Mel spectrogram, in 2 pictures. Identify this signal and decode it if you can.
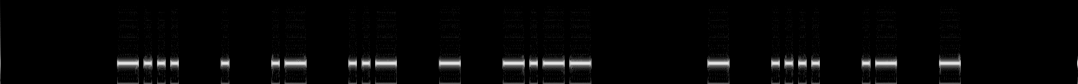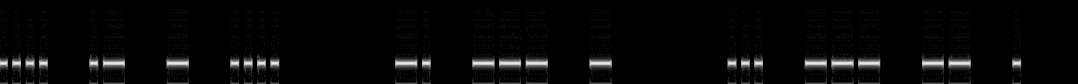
Morse code, heard as a keyed tone, about 18 wpm, spaced as for 12 wpm, 1000 Hz. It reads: BEAUTY THAT HATH NOT SOME
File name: qotdfiles / 12wpm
